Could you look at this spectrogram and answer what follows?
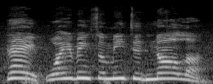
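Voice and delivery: usual speaking voice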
